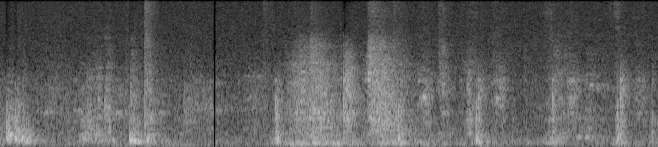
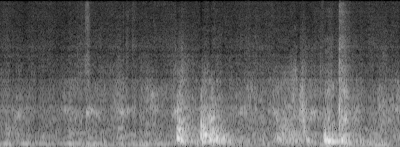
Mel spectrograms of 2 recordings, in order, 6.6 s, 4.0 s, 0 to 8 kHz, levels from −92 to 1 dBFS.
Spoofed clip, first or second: second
